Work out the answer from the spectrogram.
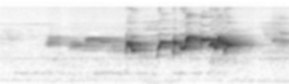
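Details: Song of a red-whiskered bulbul in Suan Phueng, Ratchaburi province, Thailand: a soft opening warble building into two loud, liquid, chattering phrases, over a faint steady low hum.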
